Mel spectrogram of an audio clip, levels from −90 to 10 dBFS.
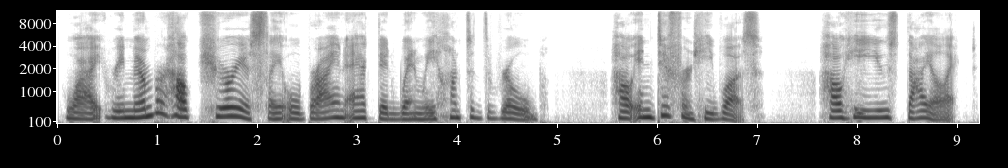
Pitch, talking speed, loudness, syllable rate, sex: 205 Hz, 110 wpm, -20 LUFS, 4.0 syllables/s, female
